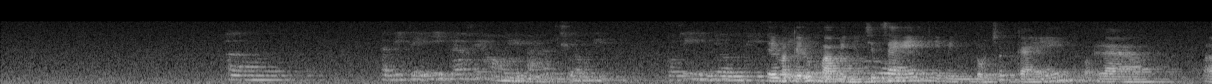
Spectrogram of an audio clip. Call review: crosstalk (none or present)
present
